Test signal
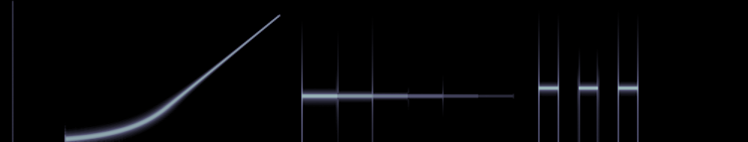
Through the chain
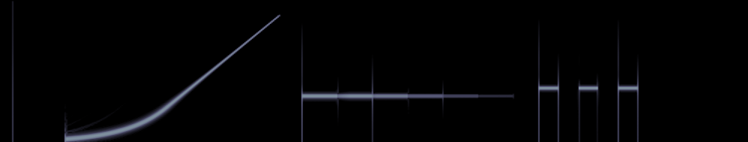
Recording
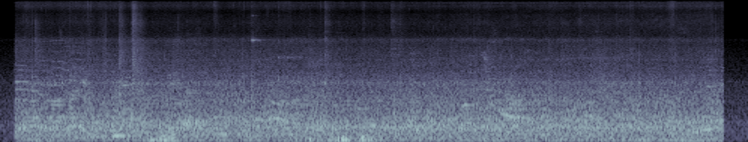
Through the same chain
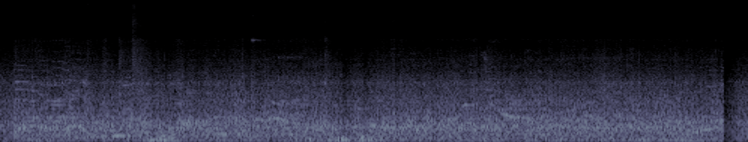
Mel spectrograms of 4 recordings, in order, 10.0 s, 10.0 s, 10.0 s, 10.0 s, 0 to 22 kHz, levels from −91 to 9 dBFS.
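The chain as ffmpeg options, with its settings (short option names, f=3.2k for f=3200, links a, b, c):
-af "highshelf=f=3.8k:g=-12,acompressor=threshold=-37dB:ratio=8:attack=0.21:release=355:knee=1:detection=peak,volume=1.5dB"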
